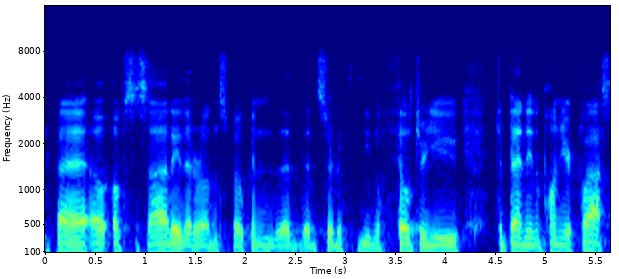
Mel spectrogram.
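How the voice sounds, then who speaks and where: This is a man with a Northern Irish accent and a lowish voice. He talks in a level, measured way and often stops to restart a thought. The sound is dull and lo-fi, like a video call. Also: darkish tone. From Northern Ireland. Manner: reflective, hesitant, many restarts and fillers. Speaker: barrister and guest speaker. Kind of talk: personal talk to an online audience.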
